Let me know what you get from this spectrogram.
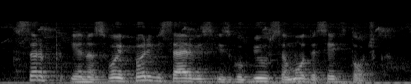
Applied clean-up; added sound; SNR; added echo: none; Bird vocalization, bird call, bird song; 15 dB; none.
